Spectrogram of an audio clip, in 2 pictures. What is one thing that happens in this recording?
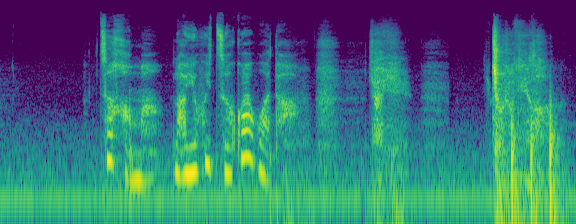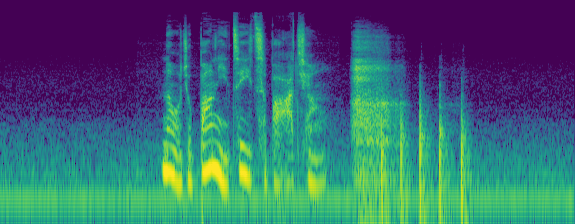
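A young woman speaks pleadingly, close by.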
